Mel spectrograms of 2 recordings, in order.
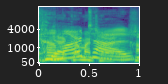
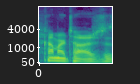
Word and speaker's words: Kamar-Taj: I just said Kamar-Taj, but I don't know if that's correct. – Kamar-Taj. Yeah, Kamar-Taj is how they pronounce it, yeah.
